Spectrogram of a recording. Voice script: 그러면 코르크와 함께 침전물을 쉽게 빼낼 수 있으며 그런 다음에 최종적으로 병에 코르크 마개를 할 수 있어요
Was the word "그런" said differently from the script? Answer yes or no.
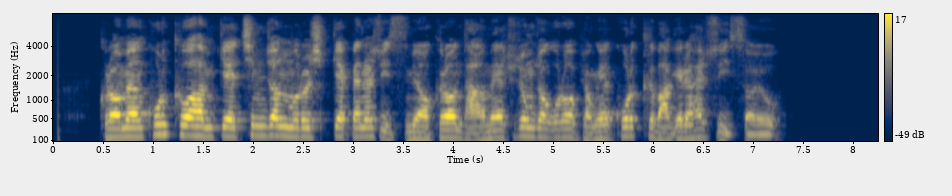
no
